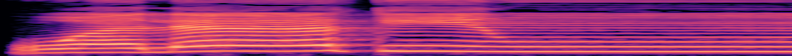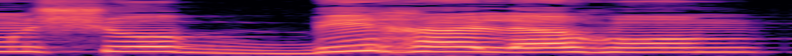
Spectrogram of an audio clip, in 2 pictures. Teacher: رسول اللہ وما قتلوه وما صلبوه ولكن شبه لهم، یہ دیکھیں ولیکن، یہاں نون ساکن ہے، نون ساکن کے بعد جو ہے شین آ رہا ہے، اور شین جو ہے اکفا کا ورڈ ہے تو ہم یہاں اکفا کریں گے، نون ساکن کی آواز کو ناک میں چھپائیں گے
